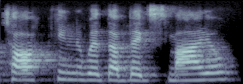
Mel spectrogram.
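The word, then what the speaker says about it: talk: falando sobre ele um toque então ele vê eles Quem são eles de novo adolescente lá o grupinho de adolescente token de novo a gente não pronuncia esse L toque S um grande Sorrisão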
